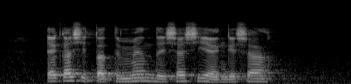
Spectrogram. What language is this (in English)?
Tsonga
